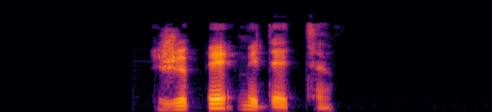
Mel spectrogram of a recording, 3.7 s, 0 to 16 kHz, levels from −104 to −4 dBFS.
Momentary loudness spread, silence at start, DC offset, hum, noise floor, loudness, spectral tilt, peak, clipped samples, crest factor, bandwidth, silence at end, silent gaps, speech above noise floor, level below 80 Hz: 19 LU; 1.2 s; under 0.1%; none; under -90 dBFS; -26 LUFS; -4.5 dB/octave; -4 dBFS; under 0.1%; 28 dB; 7.4 kHz; 1.2 s; none; over 63 dB; -70 dBFS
